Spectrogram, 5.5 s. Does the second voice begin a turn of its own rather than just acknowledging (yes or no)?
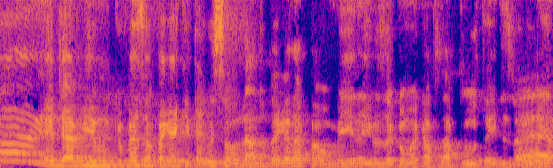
yes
